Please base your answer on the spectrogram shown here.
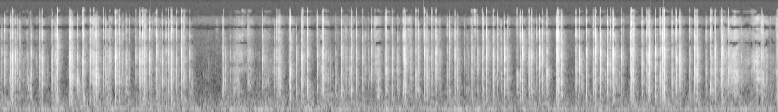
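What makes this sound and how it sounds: Long fingernails tap and scratch quickly across a small, flat cardstock "Season's Greetings" gift tag with a string attached. The result is a dense, crisp stream of dry, papery ticks and scratchy rasps, bright and quiet, with a brief lull around the middle. A faint low hum sits steadily underneath.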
